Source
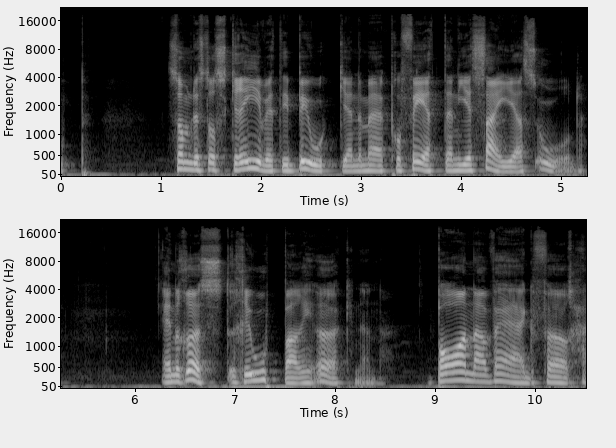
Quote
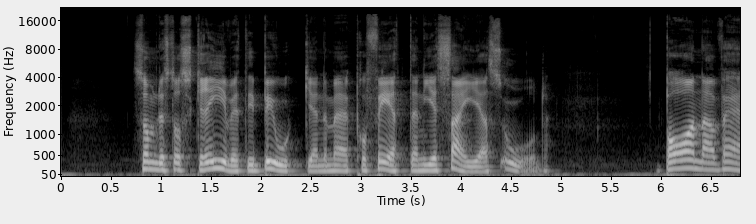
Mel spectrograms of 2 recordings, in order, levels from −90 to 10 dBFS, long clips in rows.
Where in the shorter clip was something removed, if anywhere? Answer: 5.9 s

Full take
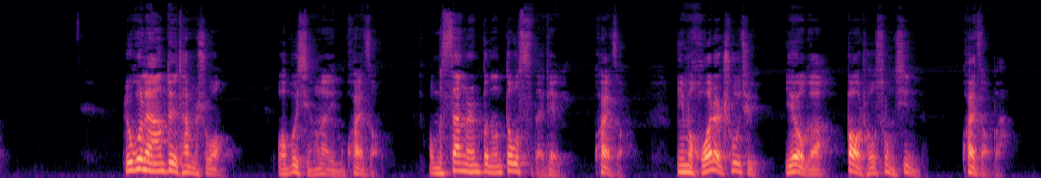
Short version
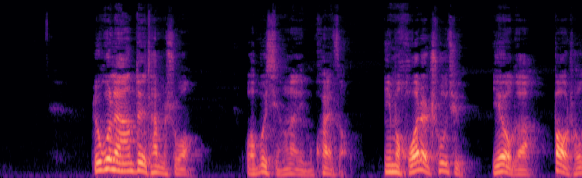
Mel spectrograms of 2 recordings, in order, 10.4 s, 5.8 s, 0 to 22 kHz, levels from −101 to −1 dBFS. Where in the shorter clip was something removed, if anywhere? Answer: 3.8 s

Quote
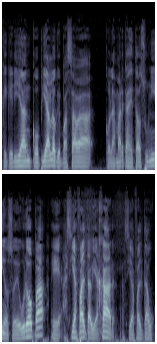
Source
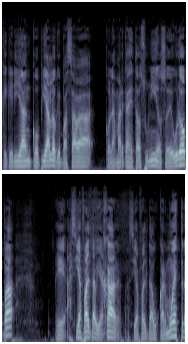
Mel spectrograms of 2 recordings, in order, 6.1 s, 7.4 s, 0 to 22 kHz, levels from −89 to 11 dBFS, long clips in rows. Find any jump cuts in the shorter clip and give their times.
4.0 s

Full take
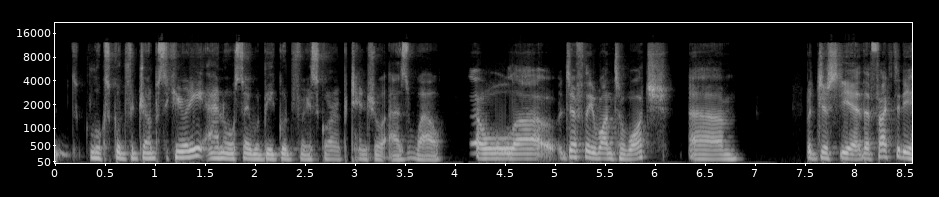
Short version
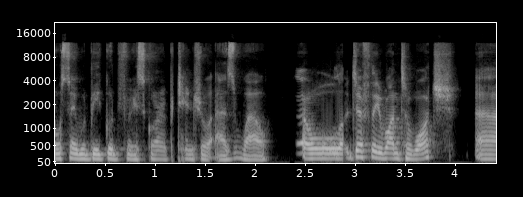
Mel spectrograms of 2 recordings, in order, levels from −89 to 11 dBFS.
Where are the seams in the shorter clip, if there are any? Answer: 2.9 s

